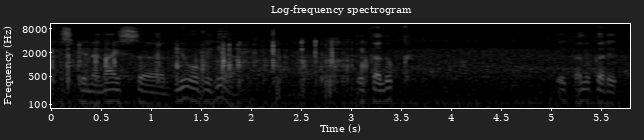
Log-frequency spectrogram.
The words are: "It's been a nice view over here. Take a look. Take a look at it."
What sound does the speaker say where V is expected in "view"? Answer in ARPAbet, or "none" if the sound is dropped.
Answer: B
